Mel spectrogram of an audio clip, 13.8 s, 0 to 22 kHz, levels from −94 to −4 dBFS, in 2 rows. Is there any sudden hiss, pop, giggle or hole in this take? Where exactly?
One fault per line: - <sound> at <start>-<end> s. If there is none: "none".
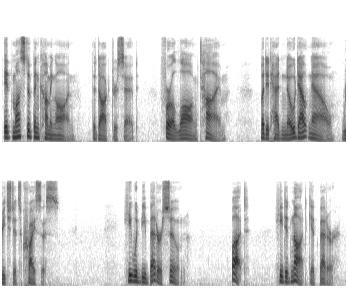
none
